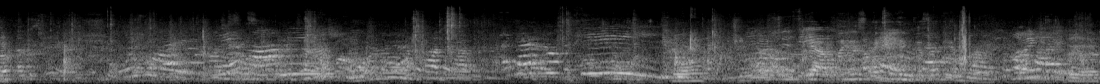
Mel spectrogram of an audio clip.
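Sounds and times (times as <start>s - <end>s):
people talking and exclaiming: 0.0s - 11.0s.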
